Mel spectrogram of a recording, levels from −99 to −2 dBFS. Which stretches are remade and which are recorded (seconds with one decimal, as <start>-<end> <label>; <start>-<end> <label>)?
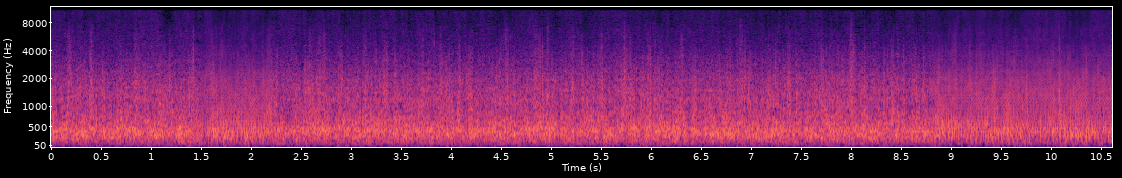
0.0-1.5 recorded; 1.5-2.2 remade; 2.2-8.8 recorded; 8.8-10.6 remade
